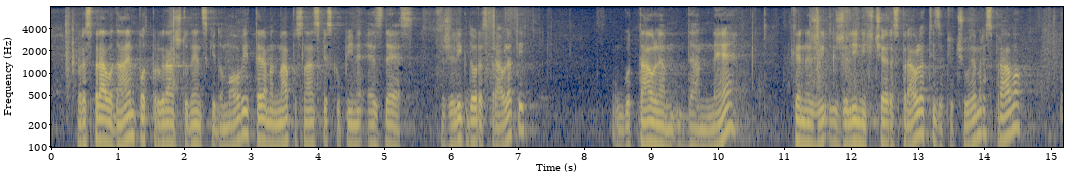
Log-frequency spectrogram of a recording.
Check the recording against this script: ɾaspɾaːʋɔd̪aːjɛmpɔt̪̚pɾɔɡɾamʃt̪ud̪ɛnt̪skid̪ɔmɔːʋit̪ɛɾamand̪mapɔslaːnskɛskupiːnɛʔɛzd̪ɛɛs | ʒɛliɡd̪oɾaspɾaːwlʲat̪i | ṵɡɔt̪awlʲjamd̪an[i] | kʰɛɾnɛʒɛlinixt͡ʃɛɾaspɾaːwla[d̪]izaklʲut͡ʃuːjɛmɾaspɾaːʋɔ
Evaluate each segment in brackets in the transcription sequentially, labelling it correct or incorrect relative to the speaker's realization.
incorrect, incorrect

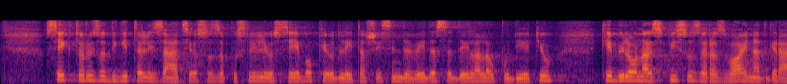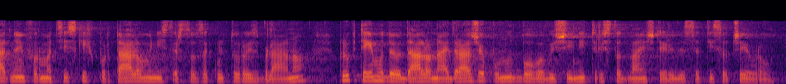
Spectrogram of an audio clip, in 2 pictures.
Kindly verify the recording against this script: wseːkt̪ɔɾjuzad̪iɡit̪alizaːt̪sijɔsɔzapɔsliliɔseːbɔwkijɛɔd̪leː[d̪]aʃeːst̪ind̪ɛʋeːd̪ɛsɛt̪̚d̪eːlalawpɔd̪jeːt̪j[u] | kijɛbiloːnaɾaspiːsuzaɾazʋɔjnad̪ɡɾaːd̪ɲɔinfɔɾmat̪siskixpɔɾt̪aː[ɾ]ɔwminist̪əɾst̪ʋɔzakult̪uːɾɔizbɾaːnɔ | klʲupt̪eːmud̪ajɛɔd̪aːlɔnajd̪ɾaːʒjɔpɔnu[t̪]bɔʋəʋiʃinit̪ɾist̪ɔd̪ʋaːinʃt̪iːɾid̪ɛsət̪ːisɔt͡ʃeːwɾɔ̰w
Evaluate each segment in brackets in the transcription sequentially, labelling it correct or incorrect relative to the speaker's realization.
incorrect, correct, incorrect, incorrect

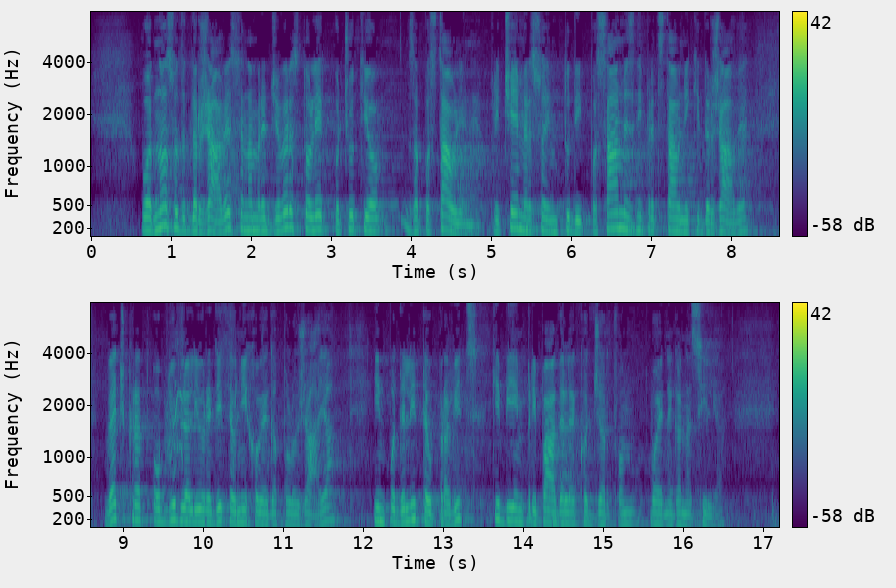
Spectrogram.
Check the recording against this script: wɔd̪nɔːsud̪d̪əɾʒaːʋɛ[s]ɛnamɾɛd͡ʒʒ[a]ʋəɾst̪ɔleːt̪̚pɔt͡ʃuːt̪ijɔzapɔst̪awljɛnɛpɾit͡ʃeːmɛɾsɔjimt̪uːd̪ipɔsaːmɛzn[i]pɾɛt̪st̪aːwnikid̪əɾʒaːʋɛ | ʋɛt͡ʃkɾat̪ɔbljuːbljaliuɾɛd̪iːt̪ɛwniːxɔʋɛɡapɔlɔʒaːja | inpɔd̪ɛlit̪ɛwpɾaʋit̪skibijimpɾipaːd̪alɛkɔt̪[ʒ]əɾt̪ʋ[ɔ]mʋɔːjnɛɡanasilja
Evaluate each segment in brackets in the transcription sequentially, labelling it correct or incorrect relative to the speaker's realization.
correct, incorrect, correct, correct, correct

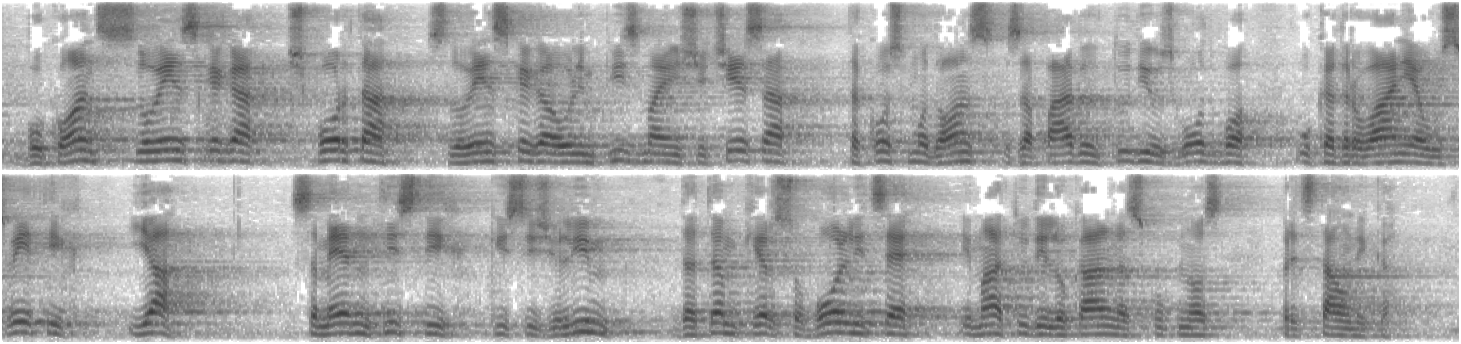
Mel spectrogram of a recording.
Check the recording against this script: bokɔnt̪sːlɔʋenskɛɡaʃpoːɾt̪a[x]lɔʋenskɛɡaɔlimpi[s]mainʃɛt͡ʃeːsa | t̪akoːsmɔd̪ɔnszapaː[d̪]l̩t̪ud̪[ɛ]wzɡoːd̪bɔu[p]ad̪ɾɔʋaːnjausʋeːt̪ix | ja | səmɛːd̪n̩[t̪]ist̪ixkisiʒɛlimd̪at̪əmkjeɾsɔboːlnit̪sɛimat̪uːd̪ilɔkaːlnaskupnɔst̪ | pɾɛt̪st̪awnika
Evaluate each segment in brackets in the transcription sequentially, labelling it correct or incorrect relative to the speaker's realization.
incorrect, incorrect, correct, incorrect, incorrect, correct

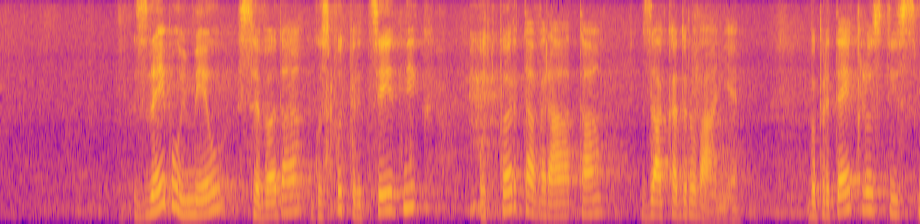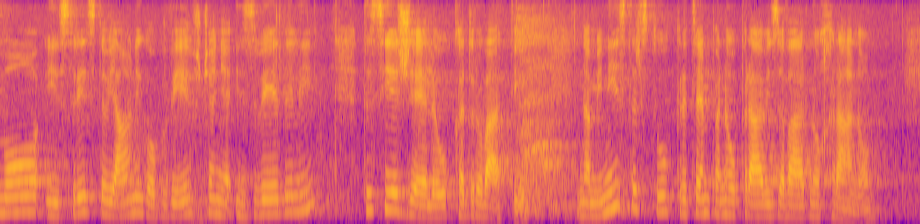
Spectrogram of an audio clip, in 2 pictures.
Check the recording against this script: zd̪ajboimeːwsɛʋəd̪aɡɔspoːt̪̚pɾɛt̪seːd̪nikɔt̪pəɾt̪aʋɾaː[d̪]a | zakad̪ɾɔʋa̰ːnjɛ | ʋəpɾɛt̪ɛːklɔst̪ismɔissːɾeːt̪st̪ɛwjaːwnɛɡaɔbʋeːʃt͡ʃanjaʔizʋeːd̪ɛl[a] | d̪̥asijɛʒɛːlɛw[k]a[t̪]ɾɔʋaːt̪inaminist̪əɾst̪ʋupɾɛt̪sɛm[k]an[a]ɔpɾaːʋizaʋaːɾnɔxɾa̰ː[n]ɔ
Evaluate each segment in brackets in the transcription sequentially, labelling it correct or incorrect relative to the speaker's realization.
incorrect, incorrect, correct, incorrect, incorrect, incorrect, correct

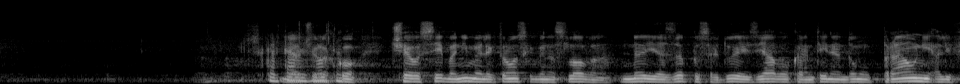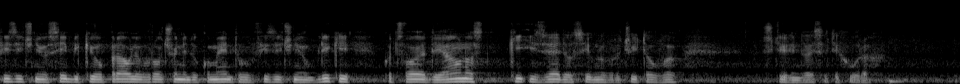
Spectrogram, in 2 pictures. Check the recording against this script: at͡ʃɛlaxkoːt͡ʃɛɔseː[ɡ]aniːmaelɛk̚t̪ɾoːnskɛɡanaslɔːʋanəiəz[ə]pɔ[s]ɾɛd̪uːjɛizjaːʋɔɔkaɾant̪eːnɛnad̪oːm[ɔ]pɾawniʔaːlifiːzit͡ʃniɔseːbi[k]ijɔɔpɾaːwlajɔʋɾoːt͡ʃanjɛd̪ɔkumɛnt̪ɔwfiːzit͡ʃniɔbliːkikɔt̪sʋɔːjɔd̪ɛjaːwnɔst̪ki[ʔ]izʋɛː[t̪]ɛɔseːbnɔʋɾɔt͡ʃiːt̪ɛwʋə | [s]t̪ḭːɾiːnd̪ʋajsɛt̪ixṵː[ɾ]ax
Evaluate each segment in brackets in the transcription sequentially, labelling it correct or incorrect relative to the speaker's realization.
incorrect, correct, correct, incorrect, correct, correct, incorrect, incorrect, correct

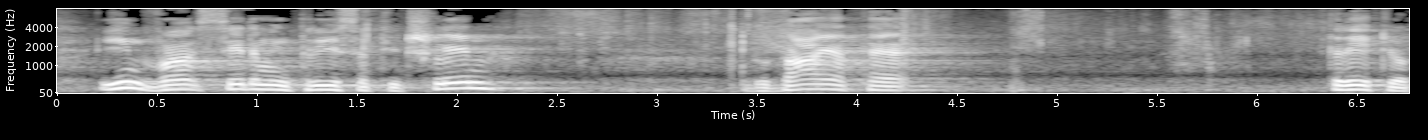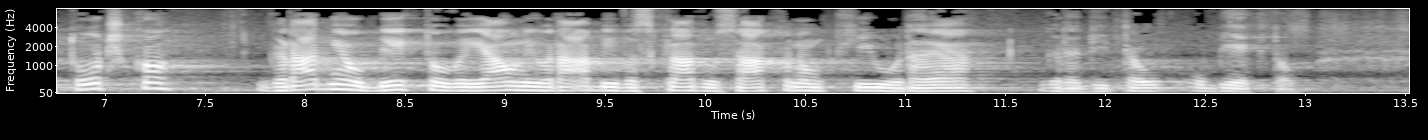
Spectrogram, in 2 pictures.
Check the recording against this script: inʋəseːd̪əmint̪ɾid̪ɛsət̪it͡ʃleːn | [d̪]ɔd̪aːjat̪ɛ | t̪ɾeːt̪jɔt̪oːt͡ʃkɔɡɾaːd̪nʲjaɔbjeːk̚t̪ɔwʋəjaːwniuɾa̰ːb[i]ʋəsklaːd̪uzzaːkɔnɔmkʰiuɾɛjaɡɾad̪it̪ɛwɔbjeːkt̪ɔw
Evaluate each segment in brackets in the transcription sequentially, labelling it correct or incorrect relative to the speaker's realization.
correct, correct

